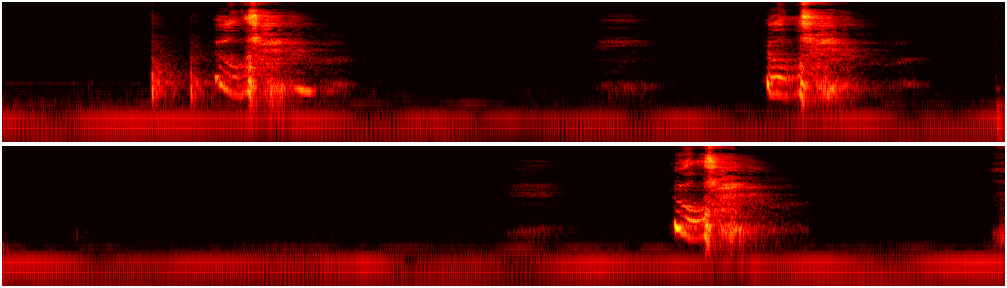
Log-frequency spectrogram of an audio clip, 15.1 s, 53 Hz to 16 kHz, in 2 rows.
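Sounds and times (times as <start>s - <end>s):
person sneezing: 1.6s - 2.6s, 5.8s - 6.6s, 12.6s - 13.4s.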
